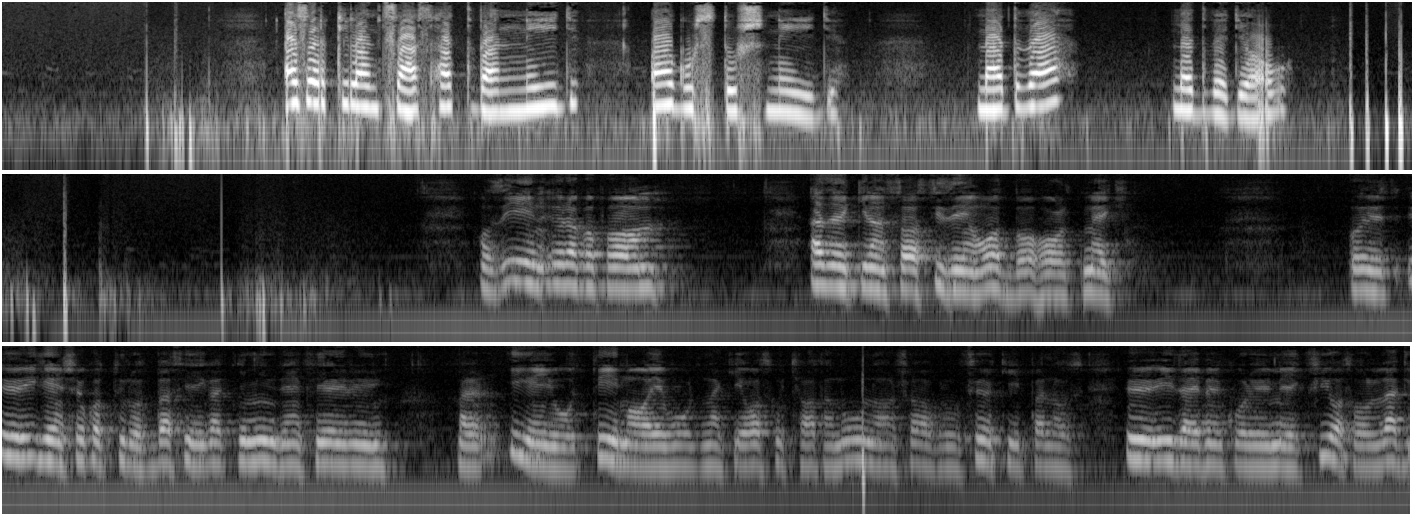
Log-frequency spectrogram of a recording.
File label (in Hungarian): nyelvjaras gyujtesek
